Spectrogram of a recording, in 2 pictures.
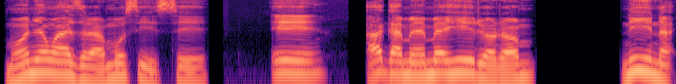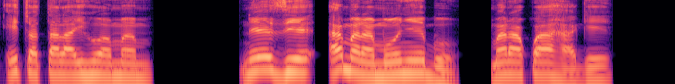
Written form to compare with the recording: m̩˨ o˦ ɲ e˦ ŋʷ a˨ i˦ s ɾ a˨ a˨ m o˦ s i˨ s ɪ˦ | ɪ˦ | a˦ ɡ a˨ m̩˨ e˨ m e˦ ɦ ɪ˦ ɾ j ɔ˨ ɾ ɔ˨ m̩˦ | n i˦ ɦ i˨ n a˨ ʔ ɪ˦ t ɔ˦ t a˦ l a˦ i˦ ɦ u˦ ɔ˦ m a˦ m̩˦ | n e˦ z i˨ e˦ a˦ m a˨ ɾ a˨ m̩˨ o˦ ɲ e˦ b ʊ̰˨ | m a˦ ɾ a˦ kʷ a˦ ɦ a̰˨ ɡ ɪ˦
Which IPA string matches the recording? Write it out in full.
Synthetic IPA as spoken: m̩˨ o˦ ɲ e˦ ŋʷ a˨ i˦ z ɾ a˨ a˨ m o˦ s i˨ s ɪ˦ | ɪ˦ | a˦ ɡ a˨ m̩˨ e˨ m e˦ ɦ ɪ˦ ɾ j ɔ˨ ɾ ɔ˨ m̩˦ | n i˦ ɦ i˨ n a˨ ʔ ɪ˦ t͡ʃ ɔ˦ t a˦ l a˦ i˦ ɦ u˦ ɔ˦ m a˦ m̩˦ | n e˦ z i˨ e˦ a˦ m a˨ ɾ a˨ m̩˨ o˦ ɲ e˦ b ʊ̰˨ | m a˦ ɾ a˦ kʷ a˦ ɦ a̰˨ ɡ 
